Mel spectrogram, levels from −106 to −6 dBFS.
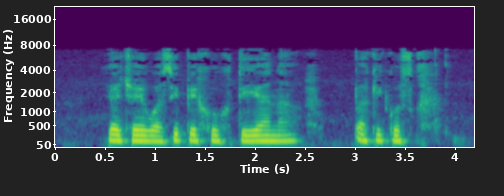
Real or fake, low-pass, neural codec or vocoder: real; 7.2 kHz; none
